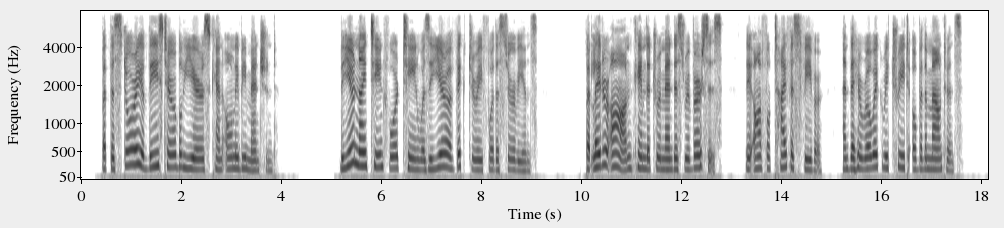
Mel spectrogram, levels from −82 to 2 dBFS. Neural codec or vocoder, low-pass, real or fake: none; 7.2 kHz; real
